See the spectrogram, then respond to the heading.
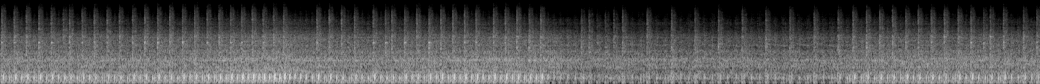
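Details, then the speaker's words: Hustler Sport 42 zero-turn mower engine run on full choke while hot: rapid, slightly uneven putter about four beats a second, hunting a little, with black smoke and no blue smoke; rich running, choke suspected stuck on. "No blue smoke. It looks like it's looks like black smoke. And I think that's just from the choke. And it sounds like the choke was stuck on."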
